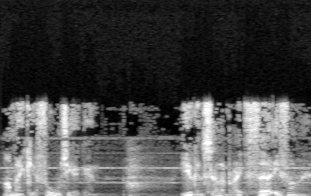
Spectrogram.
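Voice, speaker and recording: An actor playing a sinister carnival master in a radio play, menacing and tempting, with a theatrical, taunting delivery. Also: male voice, lowish voice, wildly swooping pitch, a little slow, vocal fry, pushed and bright, exaggerated voice. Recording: dull lo-fi radio play, faint music.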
